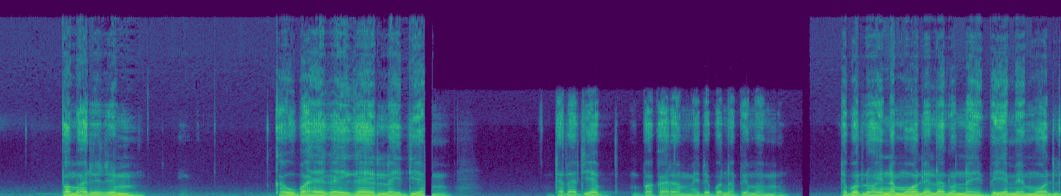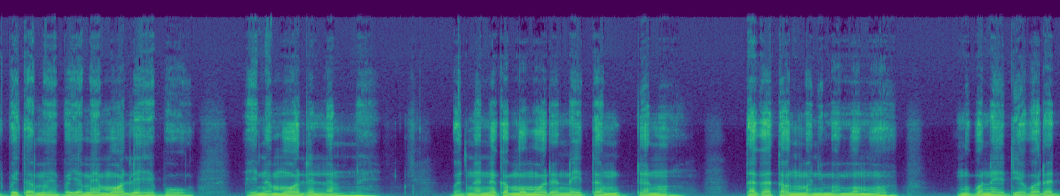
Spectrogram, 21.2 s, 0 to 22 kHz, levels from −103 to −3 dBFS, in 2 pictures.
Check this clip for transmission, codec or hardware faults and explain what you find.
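One fault. From 4.24 to 8.10 s the input likely switched to a poorer device: the speech loses everything above 11.8 kHz, drops about 5 dB and gains new background noise about 45 dB down, with an 80 ms silence at the switch.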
